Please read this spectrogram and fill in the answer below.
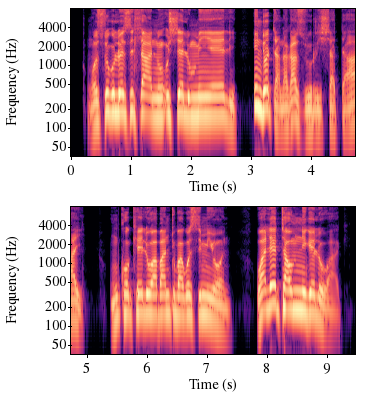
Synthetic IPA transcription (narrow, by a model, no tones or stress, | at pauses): ŋosuɣulwes̬iɬanuuʃelumijeliː | ndʱɔd̥ʱanaɣazuriʃad̥ʱaːji | um̩kʰɔkʰeliwaβantʼuβaɣosimijoni | walɛtʰaum̩niɣɛlɔwa̰ːkʰɛ̥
